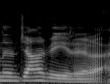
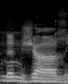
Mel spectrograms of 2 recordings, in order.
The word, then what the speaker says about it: Nanjiani: And we forgot Kumail Nanjiani. I said his name wrong. – Yeah. – But Kumail Nanjiani.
